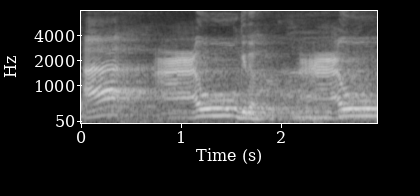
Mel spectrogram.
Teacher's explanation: Ngalir dulu ain baru domah gitu ya. Ngalir ain dulu baru domah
